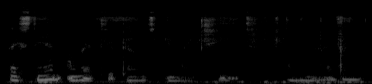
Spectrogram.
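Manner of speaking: hushed secret whisper; sneaky storyteller whisper. Acted. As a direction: lean in and whisper it. Conspiratorial aside about cheating.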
